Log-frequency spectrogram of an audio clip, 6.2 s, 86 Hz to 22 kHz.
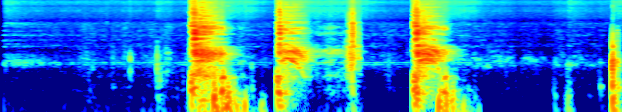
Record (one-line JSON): {"three_cough_length": "6.2 s", "three_cough_amplitude": 25390, "three_cough_signal_mean_std_ratio": 0.35, "survey_phase": "beta (2021-08-13 to 2022-03-07)", "age": "18-44", "gender": "Female", "wearing_mask": "No", "symptom_none": true, "smoker_status": "Never smoked", "respiratory_condition_asthma": false, "respiratory_condition_other": false, "recruitment_source": "REACT", "submission_delay": "3 days", "covid_test_result": "Negative", "covid_test_method": "RT-qPCR"}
